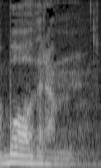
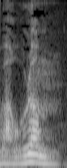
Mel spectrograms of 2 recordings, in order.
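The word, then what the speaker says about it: bodhrán: Y por último tenemos a Silvio Volpe, que toca la percusión, o lo que se llama bodhram, muy mal pronunciado, se pronuncia algo así como baurom, que es un instrumento de percusión irlandesa.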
